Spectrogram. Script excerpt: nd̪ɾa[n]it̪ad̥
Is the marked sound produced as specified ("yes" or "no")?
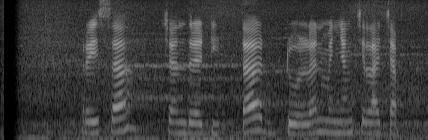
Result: no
